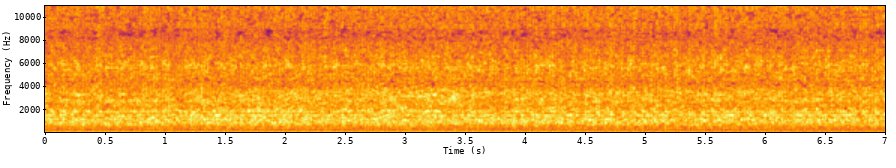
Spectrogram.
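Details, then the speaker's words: John Deere 450 diesel at first start after in-frame rebuild and fuel system bleeding; steady, even low rumble at idle with no knock or miss; smooth and healthy. "sounds good all right well that was really good"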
